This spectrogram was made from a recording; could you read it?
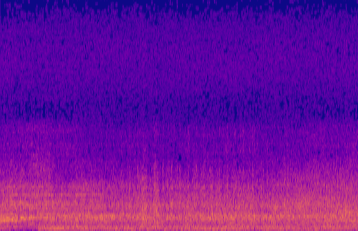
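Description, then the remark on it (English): A hire car pulls away and drives along with a steady, continuous rumble of engine and road noise, fairly loud and even throughout, as if heard from inside the vehicle, with no voices. “we're wafting along in this car.”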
